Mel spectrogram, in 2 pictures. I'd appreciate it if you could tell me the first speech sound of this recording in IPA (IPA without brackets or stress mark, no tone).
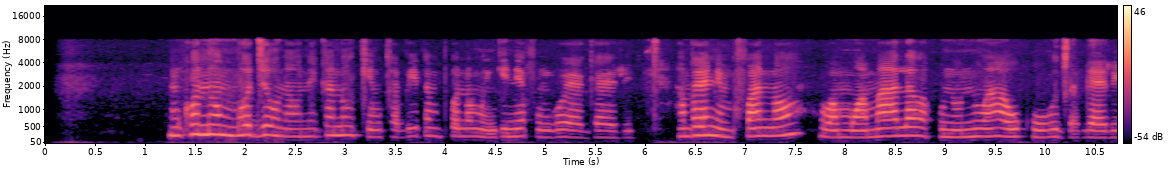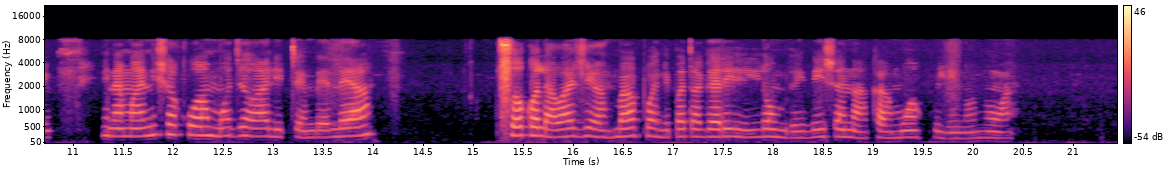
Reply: m̩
